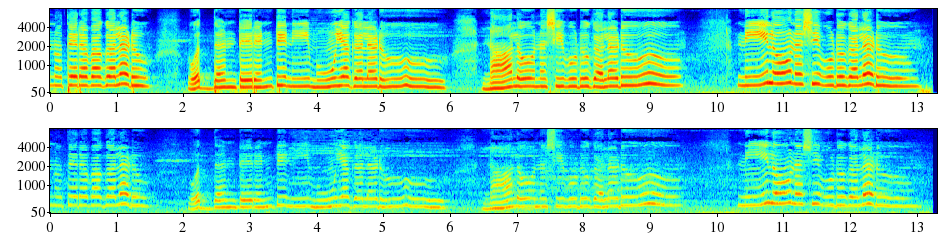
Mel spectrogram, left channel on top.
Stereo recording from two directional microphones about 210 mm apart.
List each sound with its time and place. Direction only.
0.0 s music: 45° left (ahead or behind)
6.6 s music: 50° left (ahead or behind)
10.3 s music: 45° left (ahead or behind)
